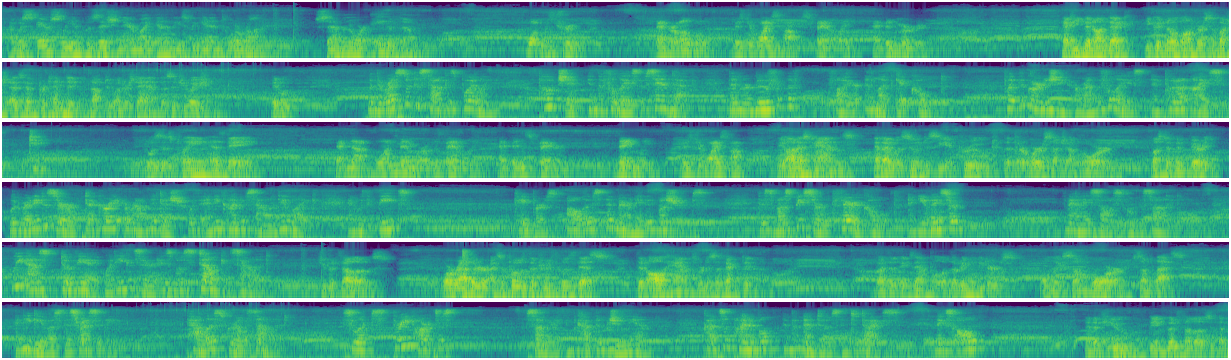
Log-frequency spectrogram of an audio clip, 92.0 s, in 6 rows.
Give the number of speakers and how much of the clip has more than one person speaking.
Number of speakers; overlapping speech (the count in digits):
4, no overlap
